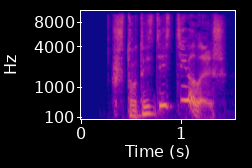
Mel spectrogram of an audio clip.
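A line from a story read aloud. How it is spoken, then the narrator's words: Exclaiming. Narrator (Russian): воскликнул джин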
